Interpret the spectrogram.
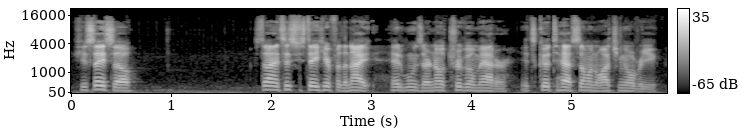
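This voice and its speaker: A man's voice: a little high, fast talker, a bit bright, clear, resonant tone, close to an everyday voice. A man reading the lines of a kindly, caring neighbor woman in a game, polite and insistent. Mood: concerned.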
